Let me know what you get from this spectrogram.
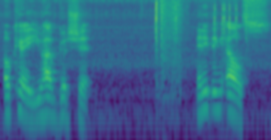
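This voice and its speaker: A man's voice: mid-range voice, slow pace, a little mellow. Rambling male game streamer, noisy audio. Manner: rambling, self-correcting, sarcastic asides. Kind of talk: casual gameplay commentary.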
